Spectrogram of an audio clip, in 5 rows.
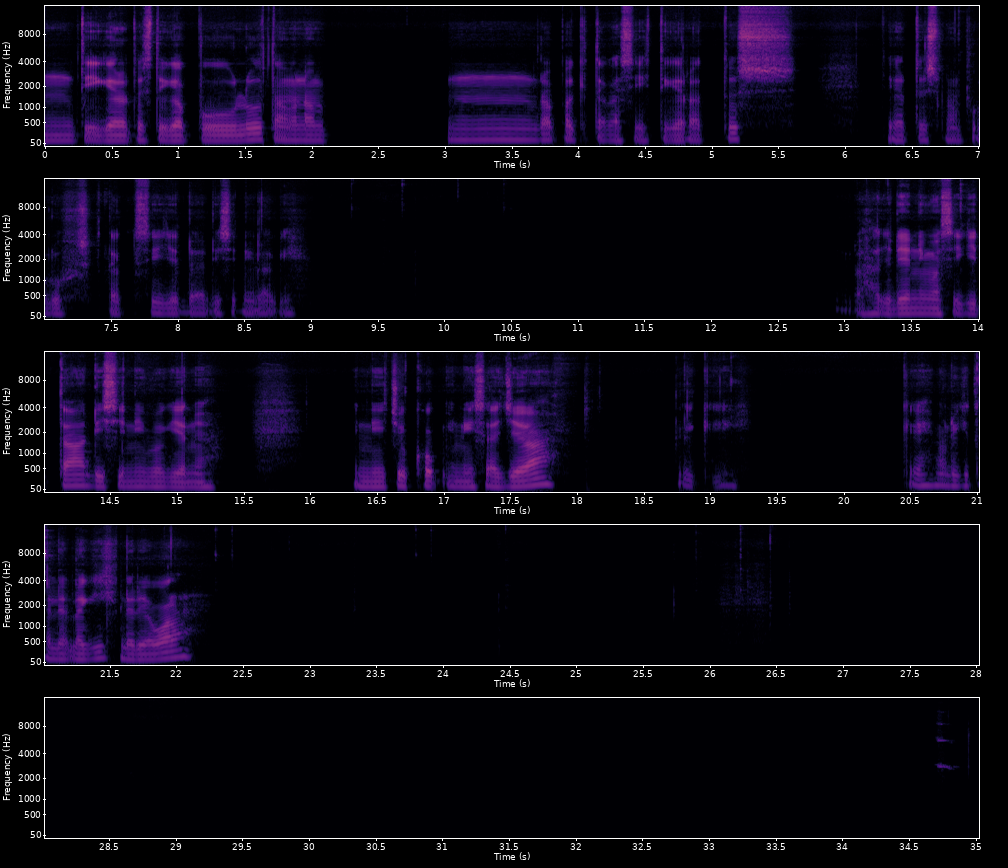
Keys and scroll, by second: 18.2 typing.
